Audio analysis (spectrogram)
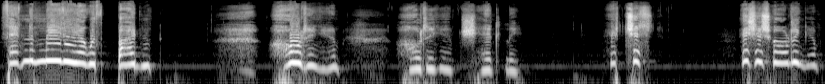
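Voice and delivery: sappy mock tenderness for a fragile baby; mock baby talk. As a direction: coo it like cradling a newborn. Mocking media coddling Biden.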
